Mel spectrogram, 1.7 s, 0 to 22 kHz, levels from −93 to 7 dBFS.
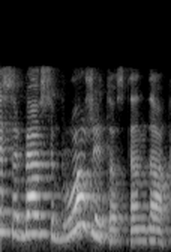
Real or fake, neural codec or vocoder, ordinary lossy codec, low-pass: real; none; MP3, 64 kbps; 7.2 kHz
